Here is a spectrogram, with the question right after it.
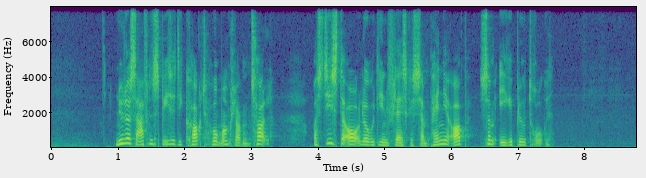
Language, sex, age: Danish, female, 31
